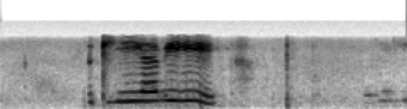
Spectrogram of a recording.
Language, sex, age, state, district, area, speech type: Dogri, female, 18-30, Jammu and Kashmir, Udhampur, rural, conversation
